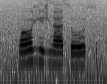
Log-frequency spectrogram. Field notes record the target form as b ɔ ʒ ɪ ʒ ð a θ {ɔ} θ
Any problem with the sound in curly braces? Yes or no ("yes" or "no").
yes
